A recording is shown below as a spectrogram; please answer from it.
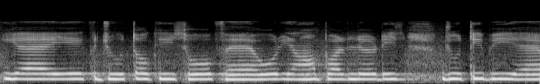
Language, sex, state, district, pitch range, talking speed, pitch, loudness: Hindi, male, Uttar Pradesh, Shamli, 240-250 Hz, 145 wpm, 245 Hz, -11 LUFS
